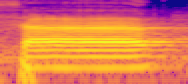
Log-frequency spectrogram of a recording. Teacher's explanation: जबान है अब यह जबान की नोक ऊपर के दांतों में ऊपर के दांत और नीचे के दांतों के दरमियान हल्की सी जबान आए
